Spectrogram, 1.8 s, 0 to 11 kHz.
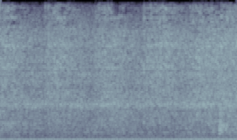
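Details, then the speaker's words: Jeep Grand Cherokee around 2012, flashing check engine light and catalytic converter codes, brake-torqued in gear and revved to load it: steady drone with uneven ratchety stumble; misfire, cause not yet confirmed. "I'm in gear let me rev up on it ooh there's a Mis frire guy"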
